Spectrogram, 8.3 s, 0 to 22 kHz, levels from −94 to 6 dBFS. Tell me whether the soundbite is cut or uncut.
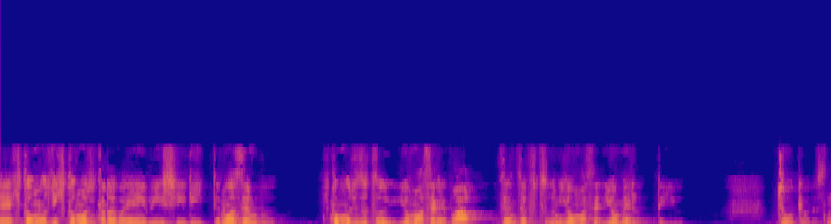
uncut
